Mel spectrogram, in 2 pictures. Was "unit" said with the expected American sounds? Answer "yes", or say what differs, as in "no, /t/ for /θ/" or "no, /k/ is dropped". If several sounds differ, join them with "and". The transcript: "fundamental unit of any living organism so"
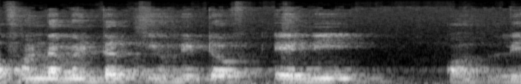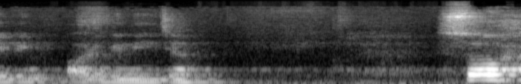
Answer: yes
